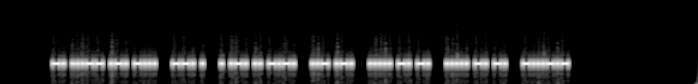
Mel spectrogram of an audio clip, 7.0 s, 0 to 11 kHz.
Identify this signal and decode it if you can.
Morse code, heard as a keyed tone, about 50 wpm, 700 Hz. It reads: N3RB GE ERIC UR 5NN 5NN <BK>
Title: SOTA QSO Practice 50wpm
